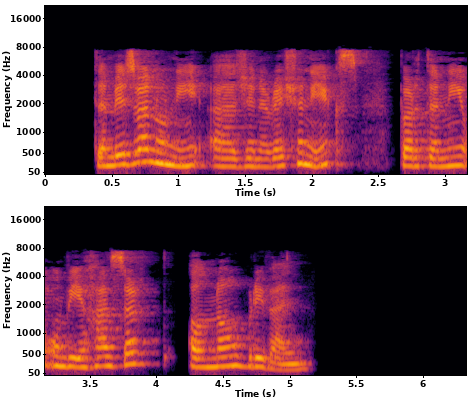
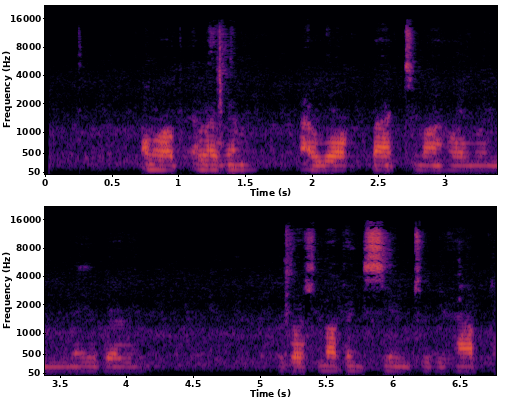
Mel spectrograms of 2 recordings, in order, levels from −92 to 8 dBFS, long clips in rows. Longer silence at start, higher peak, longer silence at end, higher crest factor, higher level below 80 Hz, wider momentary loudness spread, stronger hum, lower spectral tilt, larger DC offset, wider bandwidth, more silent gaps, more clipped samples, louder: second, 0.35 s vs 0.7 s; first, 0 dBFS vs -14 dBFS; first, 1.15 s vs 0 s; second, 16 dB vs 24 dB; first, -58 dBFS vs -84 dBFS; second, 9 LU vs 18 LU; neither; about the same, -3.5 dB/octave vs -2.5 dB/octave; neither; second, 8 kHz vs 15.5 kHz; first, 4.17-4.24 s vs none; neither; first, -16 LUFS vs -37 LUFS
